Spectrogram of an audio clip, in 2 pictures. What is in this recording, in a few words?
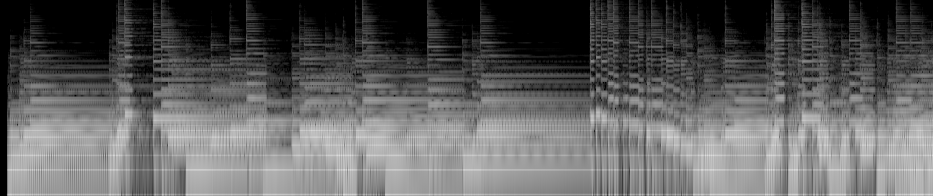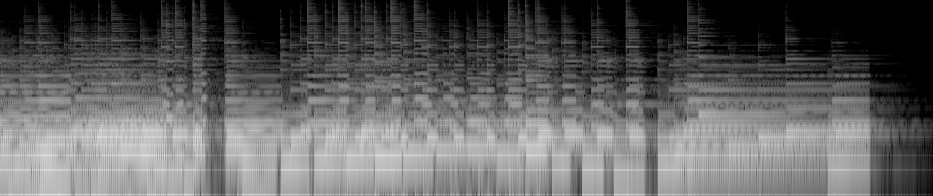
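Guitar Flamenco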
